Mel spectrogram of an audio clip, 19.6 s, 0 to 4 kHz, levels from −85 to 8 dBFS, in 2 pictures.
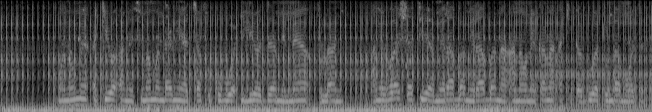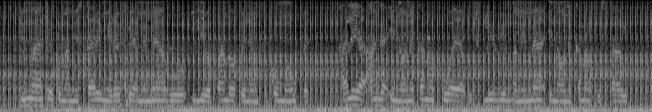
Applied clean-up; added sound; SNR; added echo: none; Mechanical fan; -3 dB; none.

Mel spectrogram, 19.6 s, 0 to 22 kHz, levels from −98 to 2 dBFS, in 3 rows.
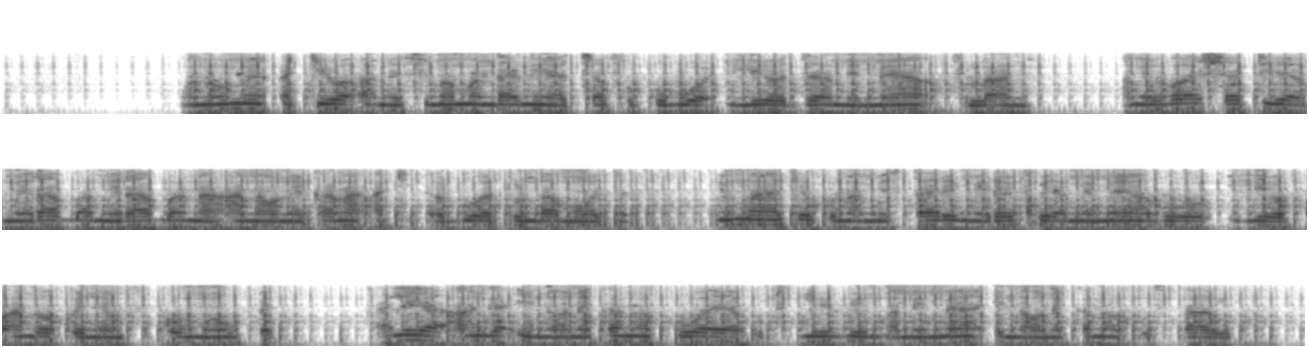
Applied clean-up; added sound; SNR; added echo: neural mask model RNNoise.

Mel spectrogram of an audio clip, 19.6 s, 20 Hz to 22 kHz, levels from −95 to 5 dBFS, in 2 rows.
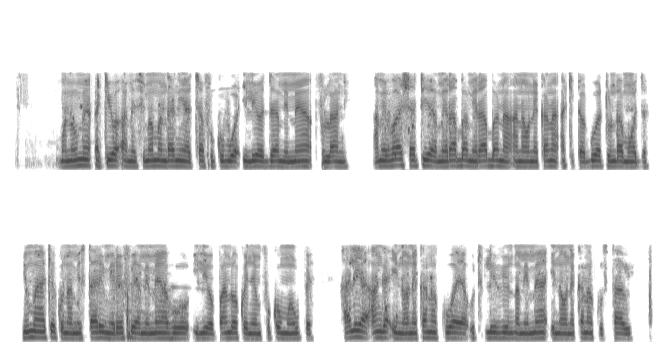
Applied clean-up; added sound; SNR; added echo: none; none; none; none.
